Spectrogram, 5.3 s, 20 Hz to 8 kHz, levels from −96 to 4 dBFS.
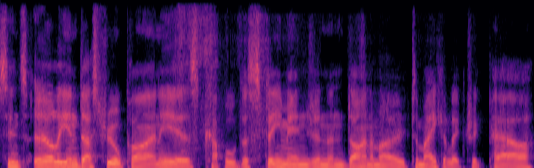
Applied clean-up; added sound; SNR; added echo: neural mask model DeepFilterNet 3.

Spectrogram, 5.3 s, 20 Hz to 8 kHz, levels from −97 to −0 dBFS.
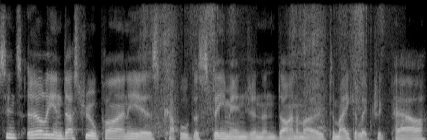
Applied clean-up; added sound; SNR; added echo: none; Zipper (clothing); 19 dB; none.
